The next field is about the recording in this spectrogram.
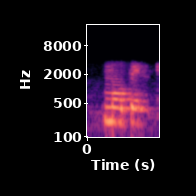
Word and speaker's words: Mobin: M-A-H-N-O-O-R. – Mahmoor. Okay, and last name? – Mobin. M-O-B-I-N.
